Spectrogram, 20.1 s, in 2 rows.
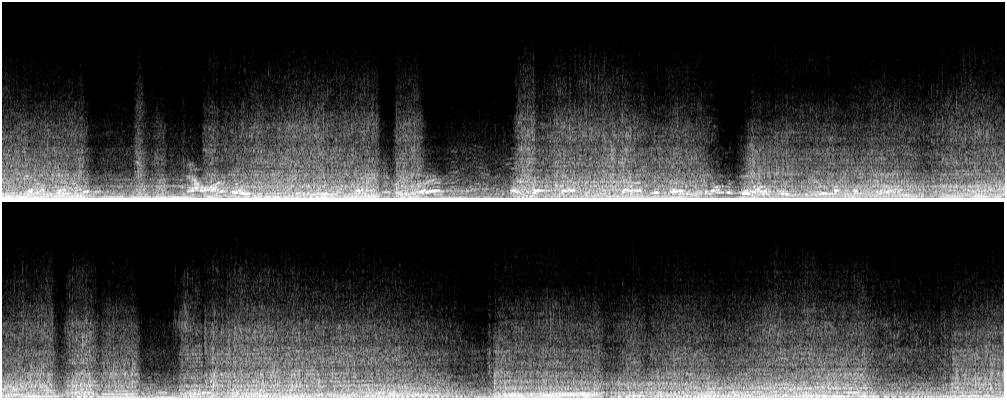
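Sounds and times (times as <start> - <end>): vehicle engines revving: 0.0 - 20.0.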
